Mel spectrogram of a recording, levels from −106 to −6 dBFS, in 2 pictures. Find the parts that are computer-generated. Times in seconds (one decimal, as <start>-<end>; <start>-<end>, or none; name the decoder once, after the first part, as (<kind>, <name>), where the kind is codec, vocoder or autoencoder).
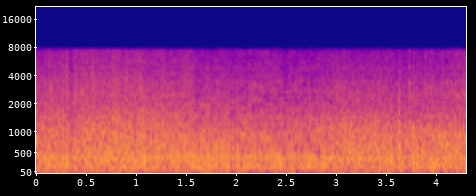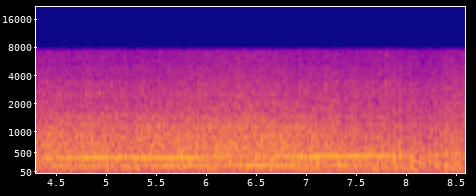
1.3-2.9 (vocoder, HiFi-GAN)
